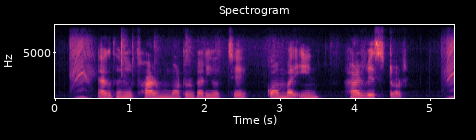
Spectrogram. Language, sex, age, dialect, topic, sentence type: Bengali, female, 18-24, Northern/Varendri, agriculture, statement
